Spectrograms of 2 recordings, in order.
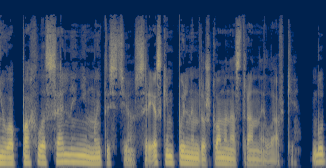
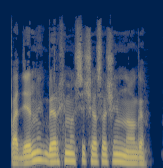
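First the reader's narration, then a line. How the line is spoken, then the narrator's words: Calm. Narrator (Russian): спокойно заметил я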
